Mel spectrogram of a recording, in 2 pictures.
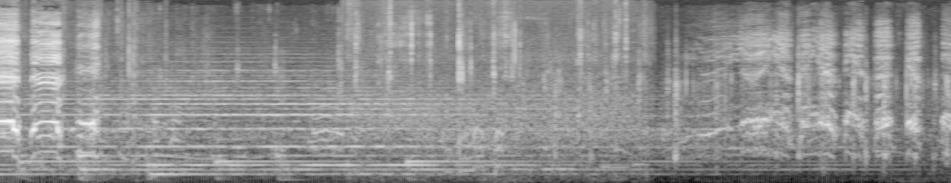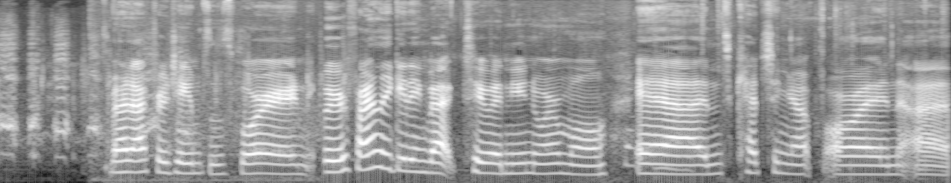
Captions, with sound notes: (chickens clucking) Right after James was born We were finally getting back to a new normal and catching up on all the things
